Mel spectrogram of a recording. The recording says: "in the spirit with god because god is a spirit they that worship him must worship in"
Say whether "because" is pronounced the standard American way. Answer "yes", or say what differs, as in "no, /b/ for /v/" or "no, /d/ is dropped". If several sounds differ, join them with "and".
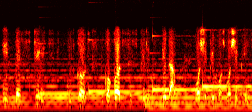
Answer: no, /s/ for /z/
